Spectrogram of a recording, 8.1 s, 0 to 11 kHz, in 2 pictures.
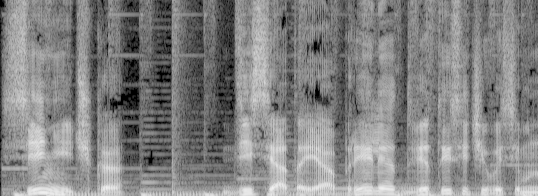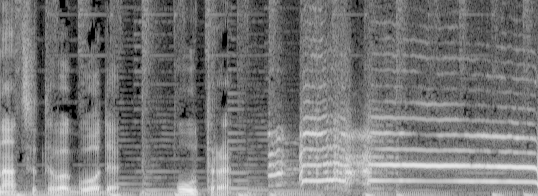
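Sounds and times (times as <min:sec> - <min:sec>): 
speech: 0:00.2 - 0:01.0, 0:01.7 - 0:05.9
rooster crowing as a morning wake-up call: 0:06.0 - 0:08.0.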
